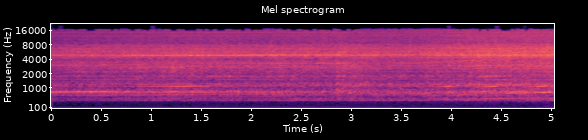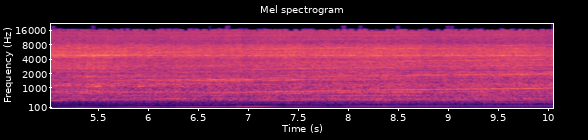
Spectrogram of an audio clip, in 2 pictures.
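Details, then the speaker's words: Zelmer 01A vacuum cleaner (1973) type 34 motor, removed from cleaner, run at reduced voltage via regulator: smooth humming whine climbing steadily in pitch as it spins up, no rubbing or rattling; runs cleanly. "I feel like the rotor spins quite nicely. Let's try to start the motor again at low voltage."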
